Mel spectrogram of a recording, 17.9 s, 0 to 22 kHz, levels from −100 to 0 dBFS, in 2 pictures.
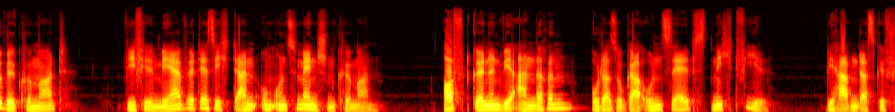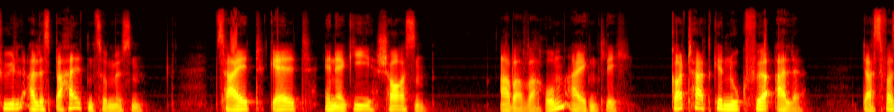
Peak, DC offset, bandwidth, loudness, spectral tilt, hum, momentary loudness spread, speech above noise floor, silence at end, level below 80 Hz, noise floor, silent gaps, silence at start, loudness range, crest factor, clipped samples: -8 dBFS; under 0.1%; 14.5 kHz; -27 LUFS; -7 dB/octave; none; 12 LU; 52 dB; 0 s; -62 dBFS; -77 dBFS; none; 0 s; 4 LU; 20 dB; under 0.1%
